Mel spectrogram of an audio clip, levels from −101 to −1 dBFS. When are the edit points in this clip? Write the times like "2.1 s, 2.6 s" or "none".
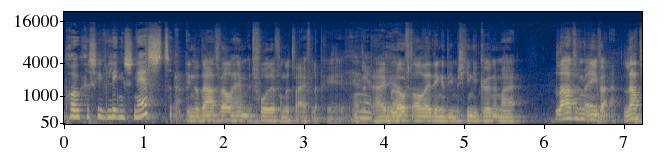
1.4 s, 3.8 s

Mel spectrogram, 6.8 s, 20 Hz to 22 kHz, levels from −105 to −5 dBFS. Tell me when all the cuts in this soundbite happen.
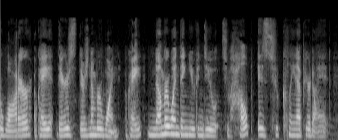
2.9 s, 5.1 s

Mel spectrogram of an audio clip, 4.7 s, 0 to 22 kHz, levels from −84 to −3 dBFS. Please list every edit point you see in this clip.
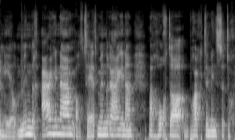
1.5 s

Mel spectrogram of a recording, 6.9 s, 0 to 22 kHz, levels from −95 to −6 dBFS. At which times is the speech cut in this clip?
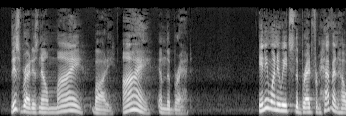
5.0 s

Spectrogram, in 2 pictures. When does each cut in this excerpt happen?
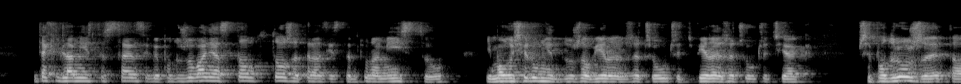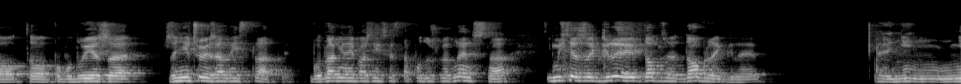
none

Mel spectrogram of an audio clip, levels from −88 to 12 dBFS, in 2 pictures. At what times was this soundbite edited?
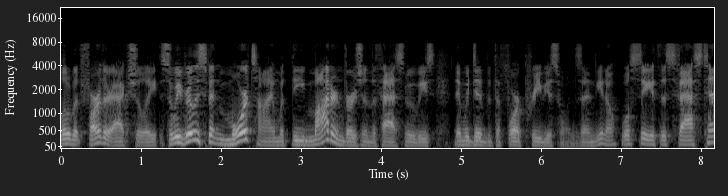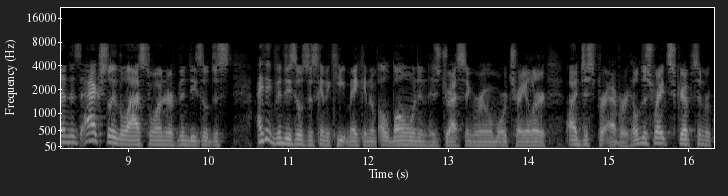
12.1 s

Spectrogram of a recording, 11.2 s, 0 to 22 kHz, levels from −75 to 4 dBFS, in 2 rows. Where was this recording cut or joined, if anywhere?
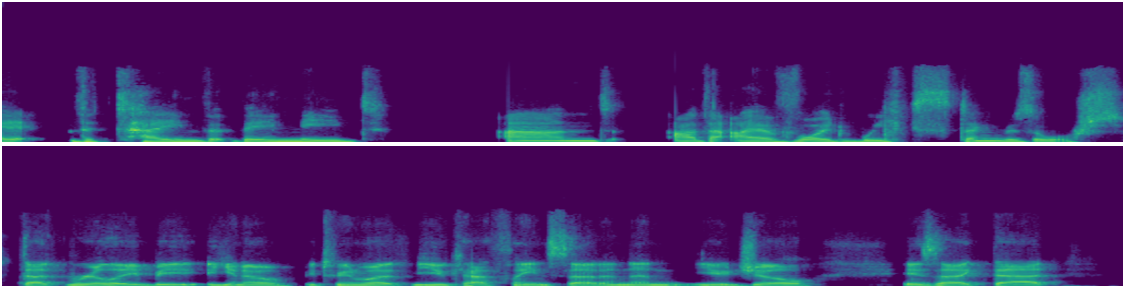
5.7 s, 7.6 s

